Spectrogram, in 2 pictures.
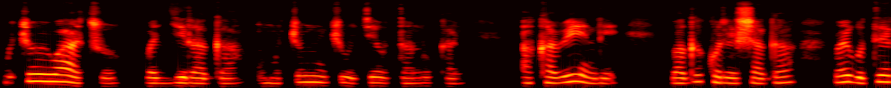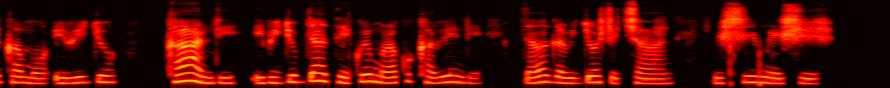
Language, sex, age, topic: Kinyarwanda, female, 18-24, government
